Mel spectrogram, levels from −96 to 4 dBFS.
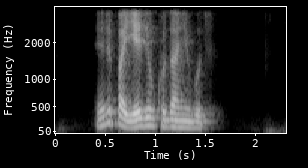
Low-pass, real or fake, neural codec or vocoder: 3.6 kHz; fake; codec, 24 kHz, 0.5 kbps, DualCodec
